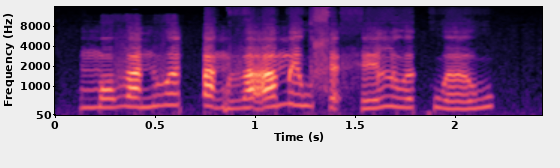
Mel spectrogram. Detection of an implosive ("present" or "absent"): absent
